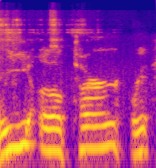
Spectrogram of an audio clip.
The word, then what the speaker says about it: Realtor: Is there a difference between a real estate or a realtor? Say that for me. What's a realtor? A realtor. Realtor, okay, yeah. That's a 2-syllable word, all right.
